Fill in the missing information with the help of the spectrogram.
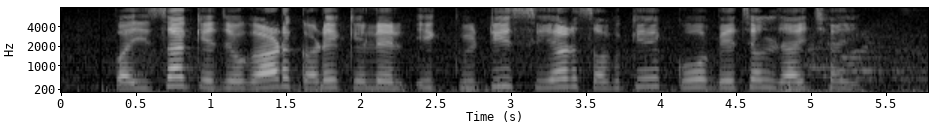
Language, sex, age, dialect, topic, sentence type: Magahi, female, 25-30, Western, banking, statement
